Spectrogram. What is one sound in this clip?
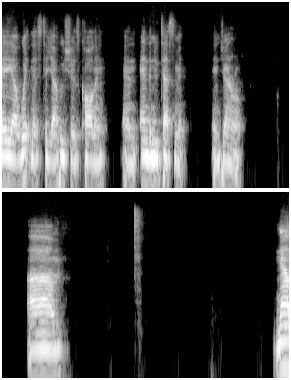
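A young man speaks calmly into a microphone, pausing between phrases.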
